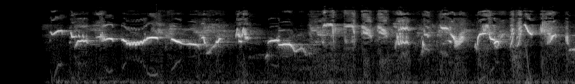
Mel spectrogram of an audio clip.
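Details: Oriental magpie-robin lure song: after a brief silence, looping whistles give way to a rapid, rhythmic series of sharp high chirps several per second.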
